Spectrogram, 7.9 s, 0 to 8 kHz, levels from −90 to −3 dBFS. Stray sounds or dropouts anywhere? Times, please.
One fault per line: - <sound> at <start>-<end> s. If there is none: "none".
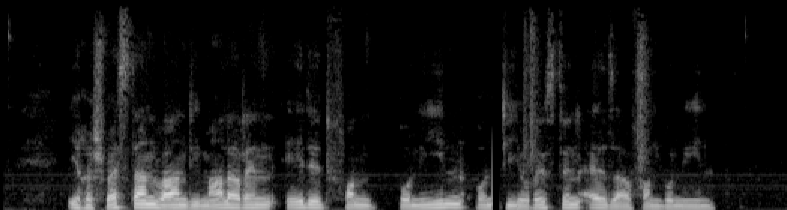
- dropout at 4.9-5.0 s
